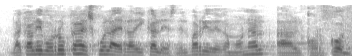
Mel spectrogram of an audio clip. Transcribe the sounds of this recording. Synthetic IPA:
lakale̞β̞o̞rokae̞skwe̞laðe̞rað̞ikale̞zðe̞lβarjoð̞eɣ̞amonalalko̞ɾkon

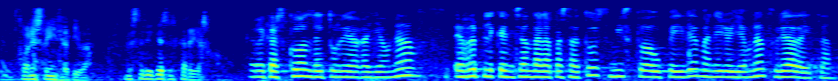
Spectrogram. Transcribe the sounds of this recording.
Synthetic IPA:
konest̪ainiθjat̪iβa | be̞st̪eɾike̞se̞skerikasko | skerikasko̞ald̪ait̪uriaɣaʝawna | e̞re̞plike̞nt͡ʃand̪aɾapasat̪usmist̪oawpe̞jðe̞maneɾo̞ʝawnasuɾe̞að̞ajt͡sa

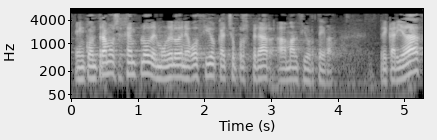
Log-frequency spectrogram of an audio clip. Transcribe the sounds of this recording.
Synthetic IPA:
e̞ŋko̞nt̪ɾamo̞se̞xe̞mplo̞ð̞e̞lmo̞ð̞e̞lo̞ðe̞ne̞ɣ̞o̞θjo̞keaet͡ʃo̞pɾo̞spe̞ɾaɾa̰mãn̟θjo̞ɾt̪e̞ɣ̞a̰ | pɾe̞kaɾjeð̞aθ

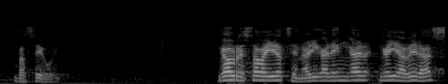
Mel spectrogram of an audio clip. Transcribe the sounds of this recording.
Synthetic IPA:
baseɣoin | ɡawre̞st̪aβajðat͡se̞naɾiɣaɾeɡajaβ̞e̞ɾas

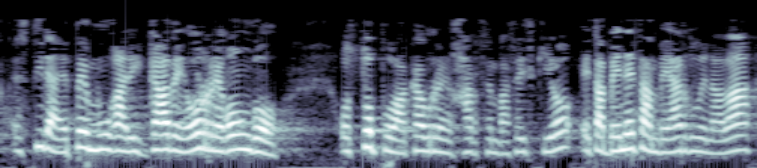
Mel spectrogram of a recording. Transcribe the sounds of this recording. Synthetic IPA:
e̞st̪iɾae̞pe̞muɣ̞aɾiɡaβ̞e̞o̞re̞ɣ̞o̞ŋɡo̞ | ost̪o̞po̞akawre̞ːnʝaɾt͡se̞mbasajskio̞e̞t̪aβe̞ne̞t̪ambe̞aɾðue̞nað̞a

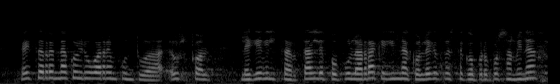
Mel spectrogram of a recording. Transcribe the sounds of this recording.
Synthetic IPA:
ɡajse̞re̞nd̪ako̞iɾuɣ̞are̞mpunt̪uaðʔe̞wskalː | e̞ɣe̞β̞ilt͡saɾt̪ald̪e̞po̞pularake̞ɣind̪ako̞leɣezβe̞st̪e̞ko̞pɾo̞po̞same̞na

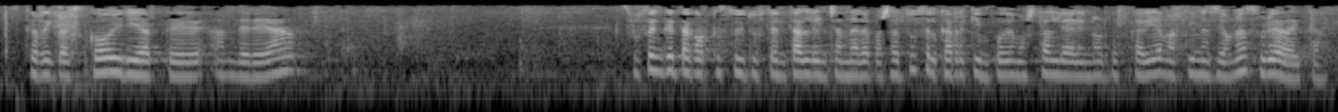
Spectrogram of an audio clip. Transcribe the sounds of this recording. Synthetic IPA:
e̞ske̞rikasko̞iɾiaɾt̪e̞and̪eɾe̞a | suse̞ŋke̞t̪akawɾkest̪uðit̪ust̪e̞nt̪ald̪e̞ːnt͡ʃand̪aɾapasat̪use̞lkare̞kimpo̞ð̞e̞mo̞st̪ald̪e̞aɾe̞no̞ɾðe̞skaɾiamaɾt̪ine̞sʝawnasuɾe̞aðajt͡s̪a

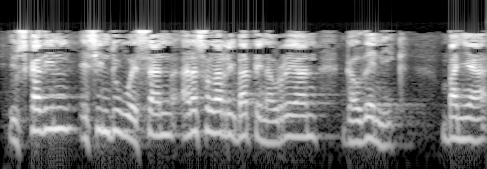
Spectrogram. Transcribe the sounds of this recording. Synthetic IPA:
e̞wskaðine̞sind̪uɣue̞sanaɾaso̞lariβat̪e̞nawre̞aŋɡawð̞e̞nik | baɲa

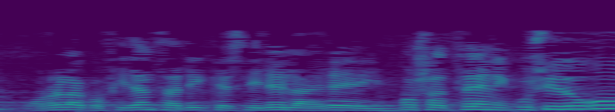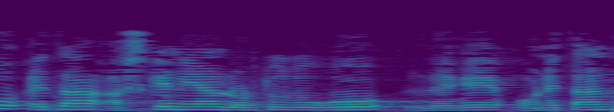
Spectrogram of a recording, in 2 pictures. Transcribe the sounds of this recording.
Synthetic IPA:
o̞re̞lako̞fiðant͡saɾike̞zd̪iɾe̞lae̞ɾe̞impo̞sat͡se̞nikusið̞uɣ̞uʔe̞t̪aaske̞nianlo̞ɾt̪uðuɣule̞ɣ̞e̞o̞ne̞t̪an

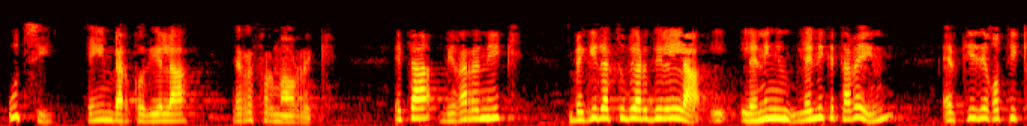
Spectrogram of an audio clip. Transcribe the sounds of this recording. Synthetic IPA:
ut͡si | e̞ɣimbe̞aɾko̞ð̞ie̞la | e̞re̞fo̞ɾmao̞re̞k | e̞t̪aβiɣ̞are̞nik | be̞ɣiɾat̪uβe̞aɾðiɾe̞la̰ | le̞nike̞t̪aβ̞e̞jn | e̞ɾkiðeɣo̞t̪ik

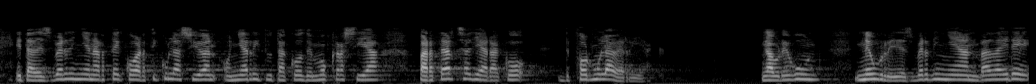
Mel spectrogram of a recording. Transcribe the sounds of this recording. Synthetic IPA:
e̞t̪að̞e̞zβe̞ɾð̞iɲe̞naɾt̪e̞ko̞aɾt̪ikulasio̞ano̞ɲarit̪ut̪ako̞ðe̞mo̞kɾasiapaɾt̪e̞aɾt͡saʎaɾako̞fo̞ɾmulaβ̞e̞riak | ɡawɾe̞ɣ̞unːe̞wriðe̞zβe̞ɾðiɲe̞ambaðaeɾe̞

